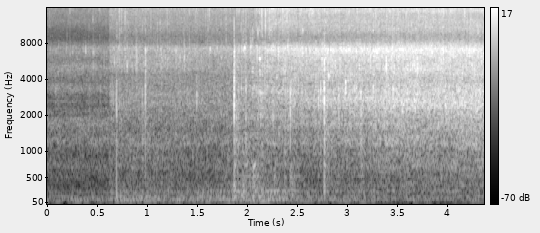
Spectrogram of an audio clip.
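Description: Chopped vegetables frying in oil in a pan. The sizzle is faint at first and turns much louder and steadier about two seconds in, once carrots and red peppers are in the pan. A few sharp clicks come through the sizzle.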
